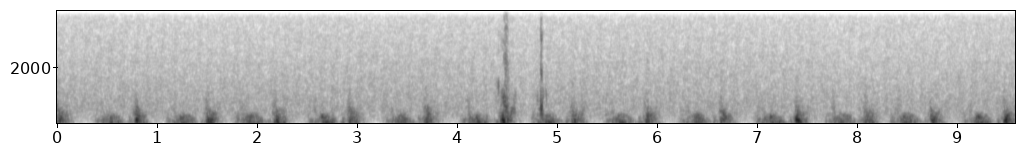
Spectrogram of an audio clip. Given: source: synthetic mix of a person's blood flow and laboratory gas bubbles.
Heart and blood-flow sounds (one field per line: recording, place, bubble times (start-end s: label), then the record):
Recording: Doppler ultrasound of blood flow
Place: precordium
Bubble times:
4.40-4.61 s: bubbles
4.80-4.91 s: bubbles
From the record:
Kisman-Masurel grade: 112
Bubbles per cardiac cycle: 1 to 2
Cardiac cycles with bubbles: 1 to 10%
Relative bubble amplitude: moderate (0.250 to 0.450)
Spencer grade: 1 (occasional bubble signal discernible with the cardiac motion signal, with majority of cardiac periods free of bubbles)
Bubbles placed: anywhere in the cardiac cycle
